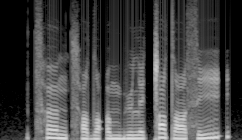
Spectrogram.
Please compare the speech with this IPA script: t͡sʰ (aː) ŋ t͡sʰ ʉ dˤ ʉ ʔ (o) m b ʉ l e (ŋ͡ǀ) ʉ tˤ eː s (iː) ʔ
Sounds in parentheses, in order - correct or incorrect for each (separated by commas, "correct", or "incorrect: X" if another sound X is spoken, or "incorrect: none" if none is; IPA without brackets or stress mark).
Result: incorrect: əː, correct, incorrect: ǀ, correct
